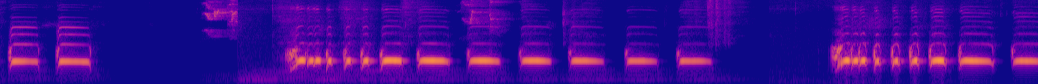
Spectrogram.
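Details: Local zebra dove lure call: two isolated coos, then a long phrase of rapid staccato notes slowing into steady held notes, followed by the start of another quick run.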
